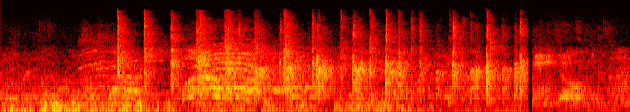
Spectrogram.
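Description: Spectators cheer and clap after a goal.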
